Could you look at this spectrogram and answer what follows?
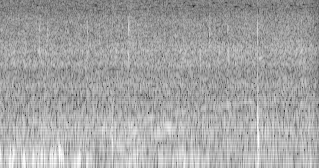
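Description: Steady rain falling outdoors in Monklands, St Thomas, Jamaica, a dense continuous hiss with scattered drops and one sharp knock.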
